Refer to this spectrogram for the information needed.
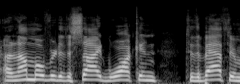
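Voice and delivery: ordinary delivery

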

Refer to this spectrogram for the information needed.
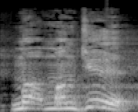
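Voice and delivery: hammed-up French accent. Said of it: "we also have to do French accents".

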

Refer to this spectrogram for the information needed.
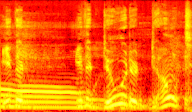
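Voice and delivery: high, pushy and impatient, hammed-up; mock impatient voice. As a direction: snap at him to get it over with. Voicing impatient partner, high.

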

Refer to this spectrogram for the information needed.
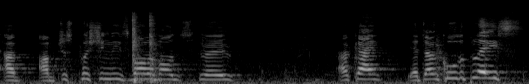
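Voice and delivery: usual speaking voice

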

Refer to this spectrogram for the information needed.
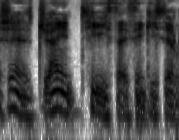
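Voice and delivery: usual speaking voice

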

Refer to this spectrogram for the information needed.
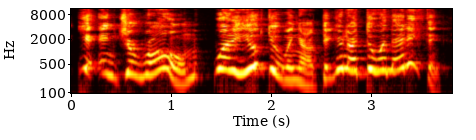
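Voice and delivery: very high, loud mock scolding; teasing teammates in the coach's voice; Coach Weiss impression. Teen teasing teammates in locker room, high loud mock scold. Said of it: "the Coach Weiss breakdown".

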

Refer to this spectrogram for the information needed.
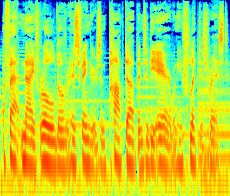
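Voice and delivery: ordinary delivery

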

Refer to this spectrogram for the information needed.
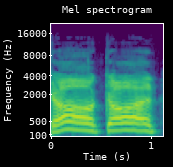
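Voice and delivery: high, loud cry of dismay; acted horrified exclamation; mock alarm. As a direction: wail it in hammed-up panic. Acting dog attack victim.

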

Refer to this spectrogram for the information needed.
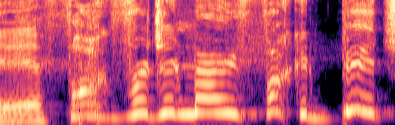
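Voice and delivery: high, loud mock yell; shouting curse at Virgin Mary; imitating father's screaming. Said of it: "he would scream".

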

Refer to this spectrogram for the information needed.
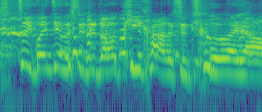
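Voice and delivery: high, loud through laughter; laughing. Real, not acted. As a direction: laugh it out in surprise. Laughing at the surprise card.

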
